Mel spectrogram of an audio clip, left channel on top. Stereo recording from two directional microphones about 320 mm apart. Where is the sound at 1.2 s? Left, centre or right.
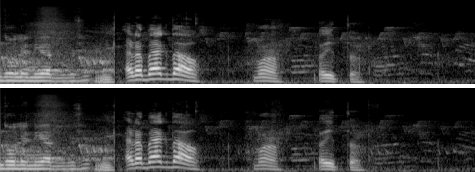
Centre.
